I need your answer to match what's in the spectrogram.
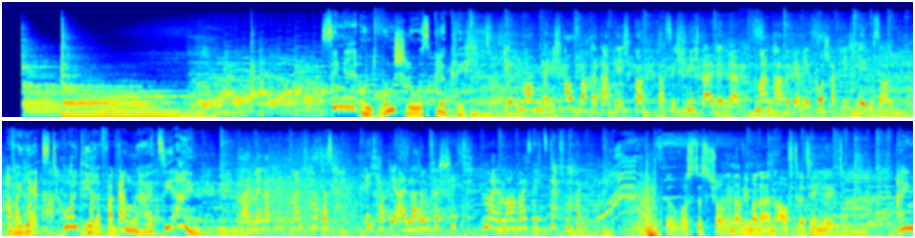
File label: Trailer; MammaMia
